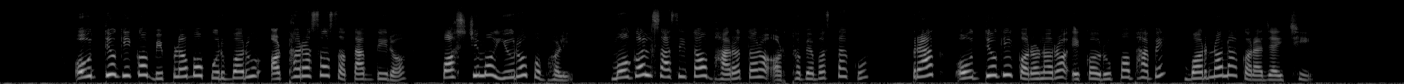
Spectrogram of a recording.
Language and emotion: Odia, neutral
